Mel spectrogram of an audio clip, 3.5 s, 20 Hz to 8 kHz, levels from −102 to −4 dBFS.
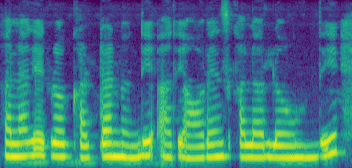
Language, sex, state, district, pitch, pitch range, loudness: Telugu, female, Andhra Pradesh, Sri Satya Sai, 225 Hz, 215-235 Hz, -13 LUFS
